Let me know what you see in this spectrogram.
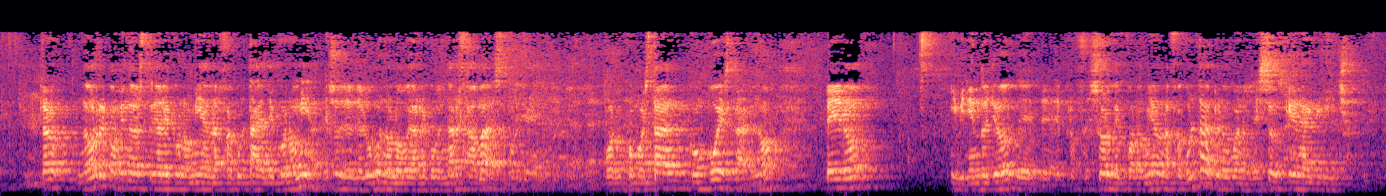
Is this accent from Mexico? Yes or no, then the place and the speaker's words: no; Málaga, Andalusia, Spain; Yo vengo de Málaga, 40% de paro en términos generales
